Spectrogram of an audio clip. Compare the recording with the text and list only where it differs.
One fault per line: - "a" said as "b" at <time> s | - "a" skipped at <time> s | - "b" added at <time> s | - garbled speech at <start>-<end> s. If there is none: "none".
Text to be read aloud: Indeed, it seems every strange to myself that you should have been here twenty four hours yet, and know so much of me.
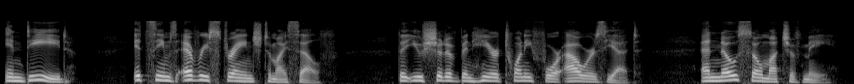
none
